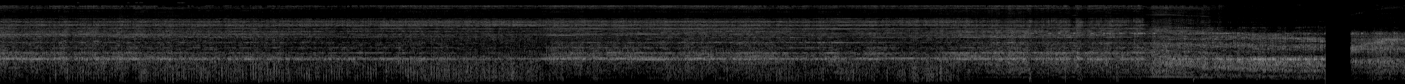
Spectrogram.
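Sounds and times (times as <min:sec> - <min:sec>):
angle grinder cutting: 0:00.0 - 0:14.0.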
